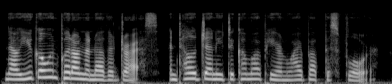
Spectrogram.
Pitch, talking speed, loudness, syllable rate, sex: 235 Hz, 305 wpm, -20 LUFS, 6.6 syllables/s, female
